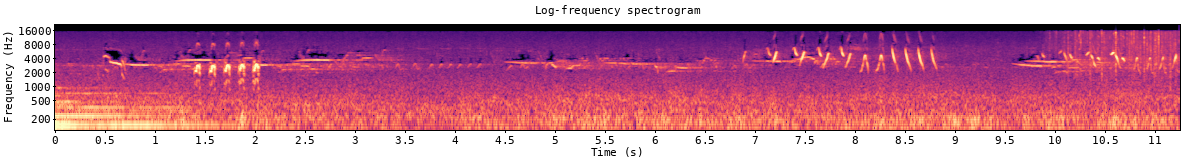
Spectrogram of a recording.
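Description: Small birds chirping and singing in quick runs of high repeated notes: one run about a second and a half in, a longer one from about seven to nine seconds, and another near the end, over a faint steady outdoor hiss. The tail of string music fades out in the first second.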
